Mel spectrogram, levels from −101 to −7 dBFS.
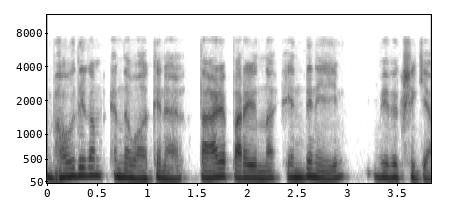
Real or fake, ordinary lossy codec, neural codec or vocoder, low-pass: fake; none; codec, 16 kHz, 2 kbps, FunCodec, trained on Chinese and English, 25 frames a second; 7.2 kHz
